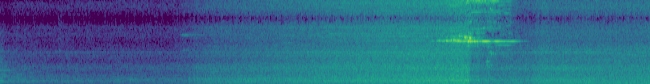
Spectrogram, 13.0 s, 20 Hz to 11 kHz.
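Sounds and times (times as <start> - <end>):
diesel locomotive engine rumble: 0.0 - 13.0
high-pitched wheel squeal: 8.6 - 10.6.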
